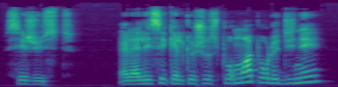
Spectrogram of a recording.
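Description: A woman's voice: lowish voice, expressive, normal speed, close to an everyday voice. A woman voicing a bullying drunken father. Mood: gruff questioning. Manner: loud, barking, threatening. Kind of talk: storybook reading.

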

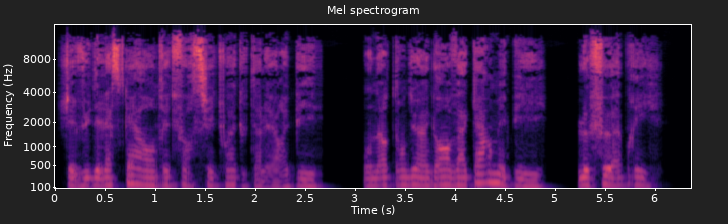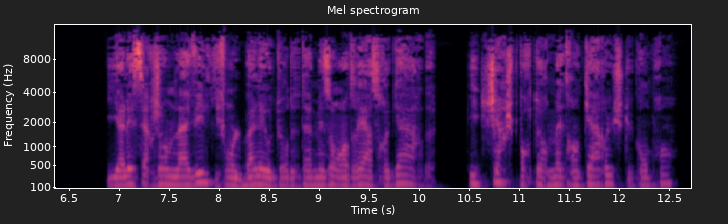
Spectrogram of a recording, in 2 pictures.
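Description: A man reading an audiobook, voicing a loyal young prostitute who speaks in hurried, urgent slang. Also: mid-range voice, steady tone, creaky, a little mellow, no room sound, studio quality, pitched above the performer's own voice. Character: young street woman, frantic, loyal, crude slang.

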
